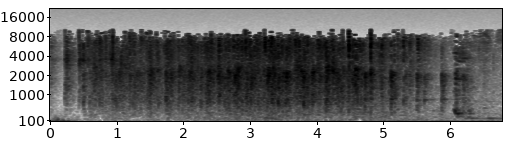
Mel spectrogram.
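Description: An audience at the BICF claps steadily for several seconds to welcome a speaker, a dense, even wash of applause that stays loud before thinning out at the very end.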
